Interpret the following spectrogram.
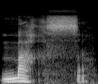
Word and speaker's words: mars: Okay, so in a way it's an exception because normally final S is not pronounced in French. Okay, we've got some exceptions and this one is one of them. So mars, pronounce the final S, mars, mars.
